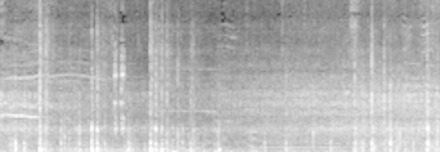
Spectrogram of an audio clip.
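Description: Fireworks going off in quick succession: a dense, irregular run of bangs and crackling pops over a low rumble.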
